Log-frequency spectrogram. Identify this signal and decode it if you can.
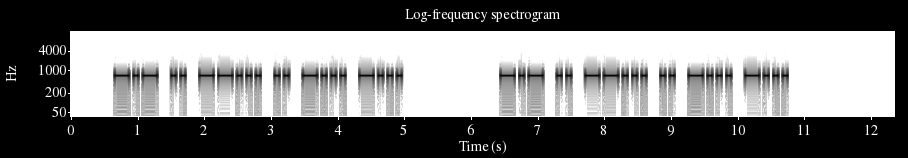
Morse code, heard as a keyed tone, about 17 wpm, 700 Hz. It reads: KI7IBB KI7IBB
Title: USA Call Signs - 6 Characters - Repeated 2x - 17wpm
